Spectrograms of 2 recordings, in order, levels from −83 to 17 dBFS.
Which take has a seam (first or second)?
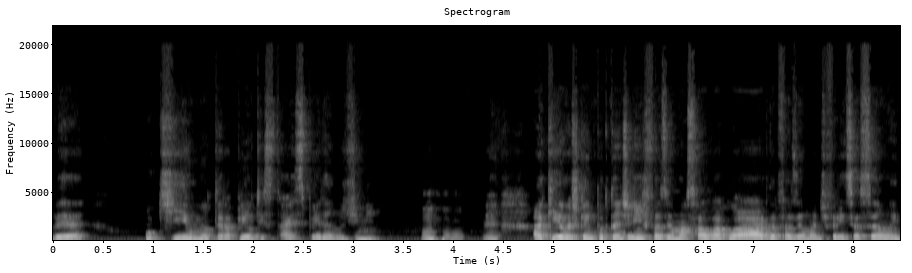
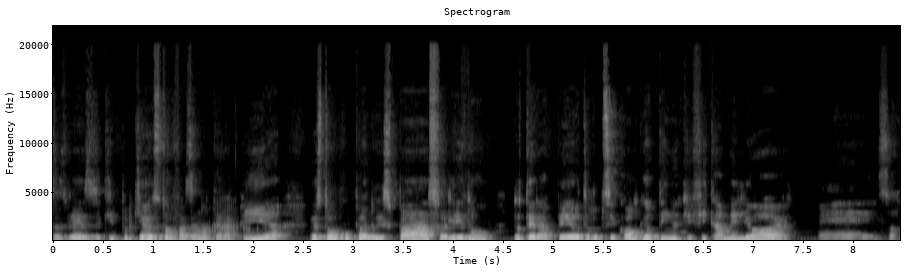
second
